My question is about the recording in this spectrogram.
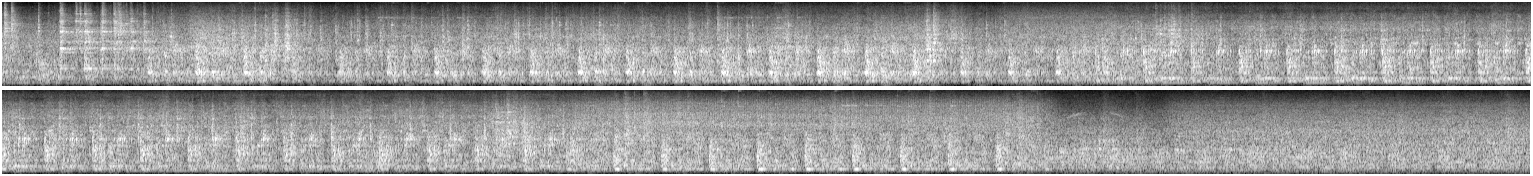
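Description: Ammunition production machinery running: a continuous dense metallic rattling and clatter with a hiss, like metal cases moving through feeders. It eases off slightly near the end.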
